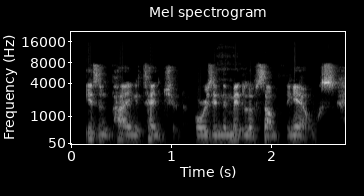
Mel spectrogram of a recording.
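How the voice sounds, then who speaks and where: Here a man speaks at a very fast pace. Behind him, the background stays quiet. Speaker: remote interview guest, sales trainer. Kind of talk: interview answer.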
